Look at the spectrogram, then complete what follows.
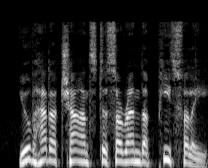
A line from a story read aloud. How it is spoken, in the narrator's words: he shouted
